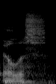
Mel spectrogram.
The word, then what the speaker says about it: Elias: It's spelled Elias, but it said Ellis.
